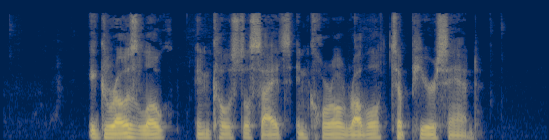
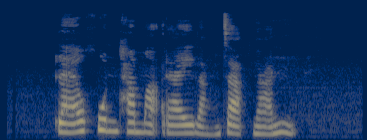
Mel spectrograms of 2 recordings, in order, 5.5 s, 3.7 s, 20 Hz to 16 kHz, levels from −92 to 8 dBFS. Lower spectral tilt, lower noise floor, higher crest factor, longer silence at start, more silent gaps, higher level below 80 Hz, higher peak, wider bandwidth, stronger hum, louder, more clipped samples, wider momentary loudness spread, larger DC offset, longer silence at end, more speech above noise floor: about the same, -5.5 dB/octave vs -5.5 dB/octave; first, -72 dBFS vs -67 dBFS; about the same, 20 dB vs 18 dB; first, 0.9 s vs 0.55 s; neither; first, -40 dBFS vs -88 dBFS; first, -2 dBFS vs -16 dBFS; about the same, 11.5 kHz vs 11.5 kHz; neither; first, -21 LUFS vs -33 LUFS; neither; first, 13 LU vs 8 LU; neither; about the same, 0.7 s vs 0.7 s; first, 52 dB vs 35 dB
